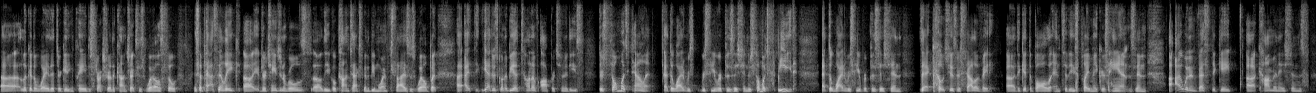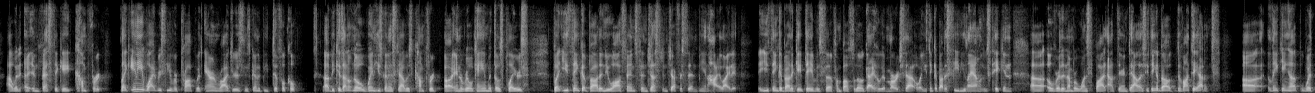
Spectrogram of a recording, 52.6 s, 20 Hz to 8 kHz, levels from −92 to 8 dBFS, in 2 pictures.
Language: English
